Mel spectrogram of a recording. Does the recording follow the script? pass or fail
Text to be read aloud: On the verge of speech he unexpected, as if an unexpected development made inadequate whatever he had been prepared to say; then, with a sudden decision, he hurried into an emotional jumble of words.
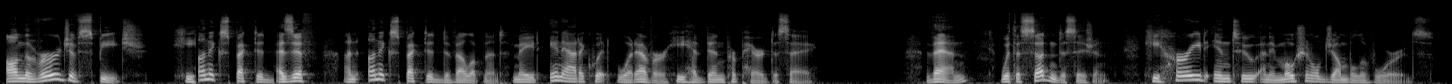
pass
